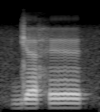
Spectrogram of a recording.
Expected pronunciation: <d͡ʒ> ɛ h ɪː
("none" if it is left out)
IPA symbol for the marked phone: ɡʲ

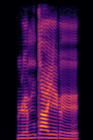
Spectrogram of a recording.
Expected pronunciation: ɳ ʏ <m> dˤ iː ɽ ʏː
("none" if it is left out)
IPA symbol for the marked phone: m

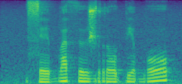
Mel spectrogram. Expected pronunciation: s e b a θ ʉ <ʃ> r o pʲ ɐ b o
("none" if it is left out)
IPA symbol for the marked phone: ʒ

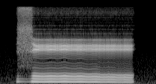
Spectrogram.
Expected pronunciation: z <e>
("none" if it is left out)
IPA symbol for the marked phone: eː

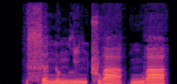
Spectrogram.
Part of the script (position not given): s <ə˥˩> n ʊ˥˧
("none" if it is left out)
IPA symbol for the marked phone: ə˥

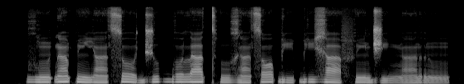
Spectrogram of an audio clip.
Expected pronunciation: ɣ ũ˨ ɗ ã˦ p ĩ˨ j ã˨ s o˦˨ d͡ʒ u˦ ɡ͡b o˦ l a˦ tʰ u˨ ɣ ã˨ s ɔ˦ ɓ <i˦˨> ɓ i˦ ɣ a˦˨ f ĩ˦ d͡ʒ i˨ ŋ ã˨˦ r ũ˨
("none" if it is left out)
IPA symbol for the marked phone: i˨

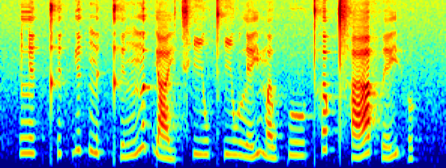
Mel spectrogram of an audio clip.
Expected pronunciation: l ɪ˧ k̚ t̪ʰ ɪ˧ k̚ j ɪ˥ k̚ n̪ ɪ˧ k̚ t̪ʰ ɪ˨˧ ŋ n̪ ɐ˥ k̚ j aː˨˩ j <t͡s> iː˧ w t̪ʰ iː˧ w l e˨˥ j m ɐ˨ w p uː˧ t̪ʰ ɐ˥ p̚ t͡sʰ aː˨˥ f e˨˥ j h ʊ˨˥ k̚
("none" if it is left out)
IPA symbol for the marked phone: t͡sʰ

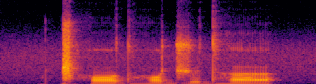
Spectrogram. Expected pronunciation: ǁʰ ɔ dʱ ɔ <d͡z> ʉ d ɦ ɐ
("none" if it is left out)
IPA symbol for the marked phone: d͡ʒ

